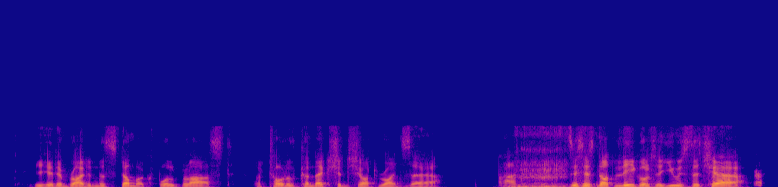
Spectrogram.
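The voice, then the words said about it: Imitates another person's voice, put-on accent. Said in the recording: “with that cadence ... My accent slipped a bit at the end there. I knew I was overshooting it with the fourth one.”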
